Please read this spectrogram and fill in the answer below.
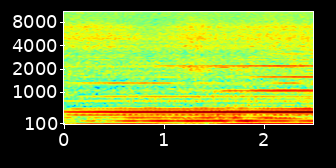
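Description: Theatre orchestra holding a new sustained chord that swells steadily louder, without voices.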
